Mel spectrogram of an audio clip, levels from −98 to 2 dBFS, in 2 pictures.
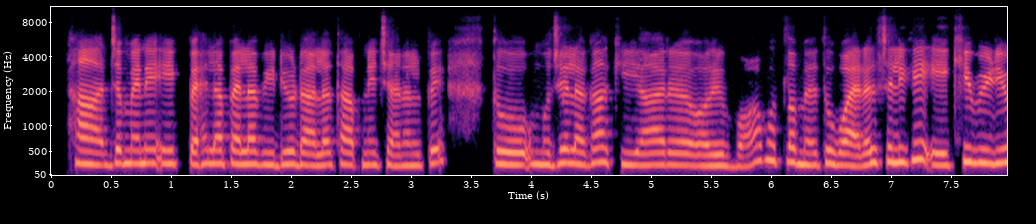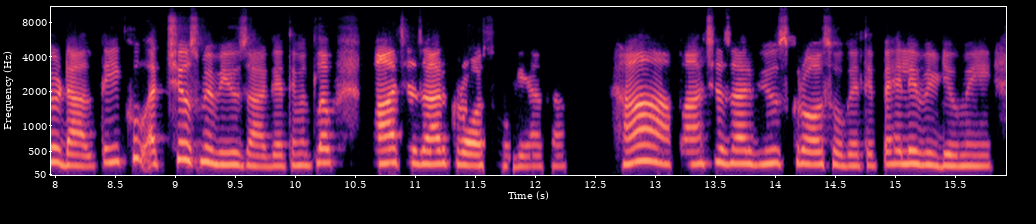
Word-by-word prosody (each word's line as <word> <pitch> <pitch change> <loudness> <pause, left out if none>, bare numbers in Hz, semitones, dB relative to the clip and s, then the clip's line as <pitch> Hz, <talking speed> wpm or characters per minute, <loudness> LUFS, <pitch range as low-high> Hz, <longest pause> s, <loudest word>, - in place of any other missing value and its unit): हाँ, 250 -3 +2
जब 240 +4 -2
मैंने 260 0 +1
एक 255 - -5
पहला-पहला 250 0 +2
वीडियो 235 +1 -2
डाला 225 -1 0
था 240 - +1
अपने 230 0 -4
चैनल 215 -1 -3
पे, 265 +3 -2 0.4
तो 235 -2 +1
मुझे 240 +3 0
लगा 260 +2 0
कि 240 -3 -4
यार, 230 +1 -1
अरे 215 -2 -1
वाह, 205 +6 -6
मतलब 295 -3 -1
मैं 230 -1 0
तो 260 +2 0
वायरल 225 +2 +2
चली 280 -1 +3
गई, 335 - +3 0.2
1 225 0 -4
ही 290 - +5
वीडियो 270 +1 +2
डालते 210 +4 -1
ही, 285 +1 0
खूब 360 - -2
अच्छे 250 +7 +1
उसमें 295 -3 +2
व्यूज़ 235 -2 0
आ 205 -1 -1
गए 210 +1 -4
थे, - - -4
मतलब 270 +5 -1 0.4
5000 270 +2 +6
हज़ार 250 -1 +5
क्रॉस 225 -2 +1
हो - - -9
गया 205 +1 -7
था। 205 0 -14 0.5
हाँ, 280 +1 +5
5000 255 +1 +1
व्यूज़ 245 +1 -2
क्रॉस 245 -1 0
हो 225 - -3
गए 215 0 -4
थे - - -5
पहले 250 +1 +1
वीडियो 220 -3 -2
में 210 0 -3
ही, 210 0 -6
245 Hz, 205 wpm, -23 LUFS, 225-260 Hz, 0.5 s, 5000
